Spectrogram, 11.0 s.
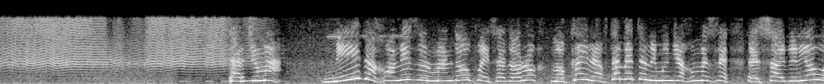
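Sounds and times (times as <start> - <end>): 
fly buzzing: 0.0 - 3.7
speech: 3.2 - 10.9.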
